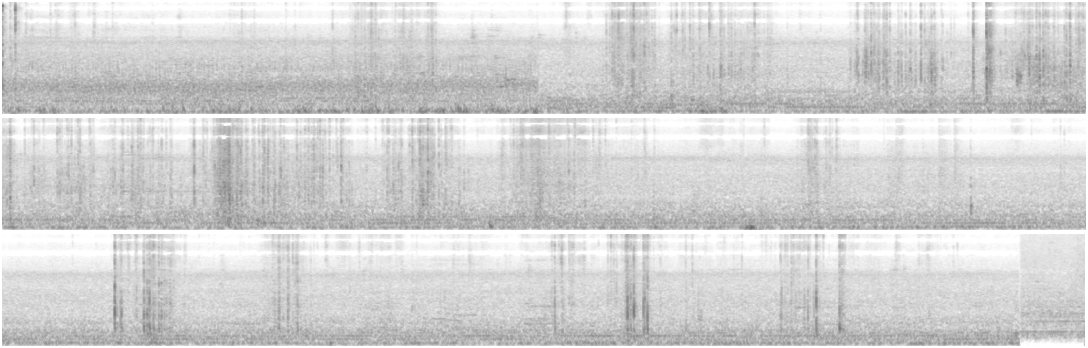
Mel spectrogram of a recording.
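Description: A plastic courier mailer crinkling and rustling in irregular bursts as a cardboard-wrapped parcel is handled and pulled out of it, with cardboard scraping.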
